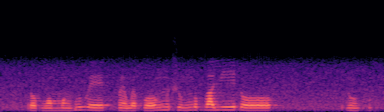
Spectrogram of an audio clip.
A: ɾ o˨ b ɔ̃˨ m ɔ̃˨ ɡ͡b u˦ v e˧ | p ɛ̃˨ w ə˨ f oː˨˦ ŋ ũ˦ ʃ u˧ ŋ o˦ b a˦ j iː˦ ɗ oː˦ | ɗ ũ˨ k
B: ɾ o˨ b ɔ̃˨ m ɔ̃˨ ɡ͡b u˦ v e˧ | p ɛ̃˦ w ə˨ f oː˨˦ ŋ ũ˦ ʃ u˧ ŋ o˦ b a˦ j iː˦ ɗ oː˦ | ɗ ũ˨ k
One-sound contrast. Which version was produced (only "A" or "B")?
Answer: A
